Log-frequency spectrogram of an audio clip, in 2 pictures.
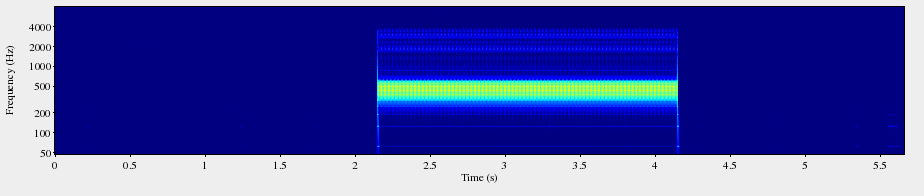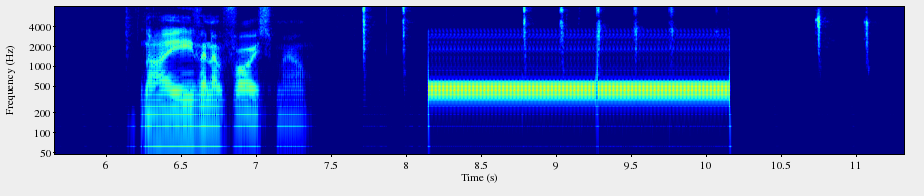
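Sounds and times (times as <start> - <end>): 
landline telephone ringing tone on an unanswered call: 2.2 - 4.2, 8.2 - 10.2
speech: 6.3 - 7.4.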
